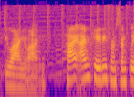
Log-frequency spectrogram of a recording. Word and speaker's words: ylang-ylang: ylang ilong ylang yong it's hard to know how to pronounce this oil's name but the correct pronunciation is ilangilan hi i'm katie from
